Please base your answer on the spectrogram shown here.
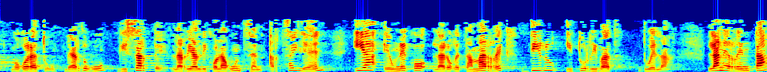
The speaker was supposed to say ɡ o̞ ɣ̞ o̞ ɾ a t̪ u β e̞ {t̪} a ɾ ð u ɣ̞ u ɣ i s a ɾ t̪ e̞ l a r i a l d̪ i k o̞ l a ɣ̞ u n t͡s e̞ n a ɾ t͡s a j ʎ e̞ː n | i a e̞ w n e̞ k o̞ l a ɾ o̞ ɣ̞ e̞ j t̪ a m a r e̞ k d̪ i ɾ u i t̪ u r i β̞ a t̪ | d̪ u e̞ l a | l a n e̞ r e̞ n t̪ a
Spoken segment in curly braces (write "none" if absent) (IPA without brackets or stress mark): none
